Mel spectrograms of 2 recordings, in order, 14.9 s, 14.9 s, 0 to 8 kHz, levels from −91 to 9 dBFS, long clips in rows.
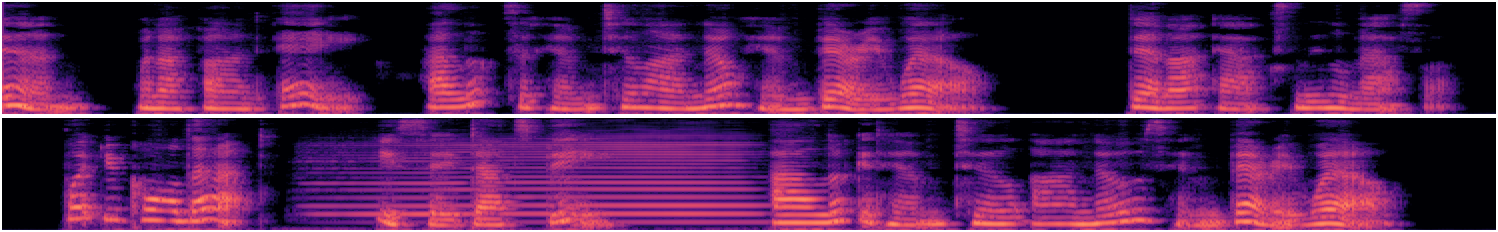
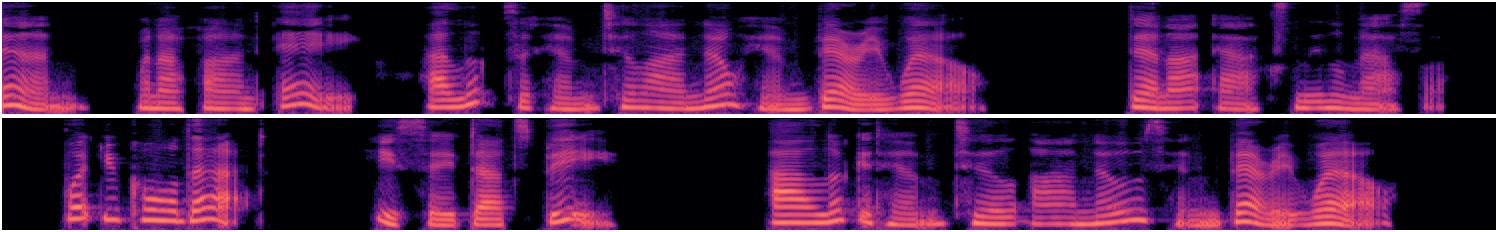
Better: second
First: background sound (Bowed string instrument); 10 dB below the speech // room echo; dies away in 0.2 s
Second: none

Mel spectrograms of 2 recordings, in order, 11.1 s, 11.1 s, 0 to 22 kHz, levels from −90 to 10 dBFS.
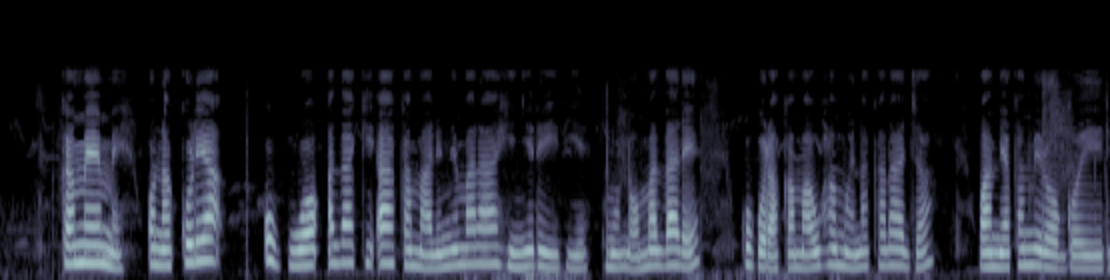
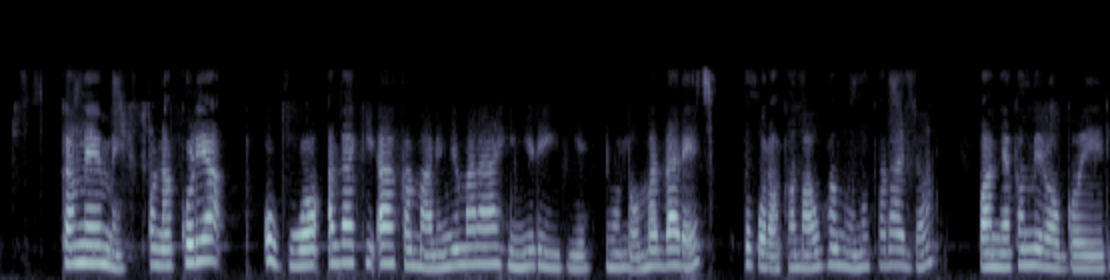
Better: first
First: none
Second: noise reduction (neural mask model DeepFilterNet 3)

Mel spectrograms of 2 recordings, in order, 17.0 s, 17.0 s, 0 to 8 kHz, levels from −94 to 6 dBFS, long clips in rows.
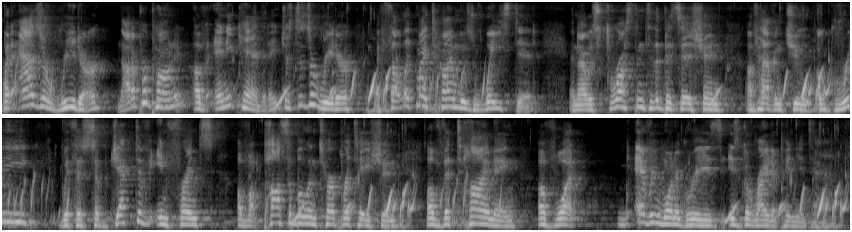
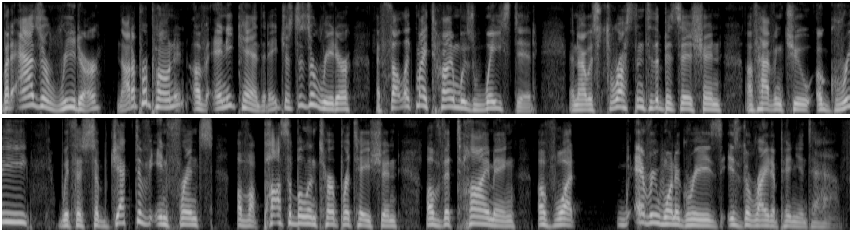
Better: second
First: background sound (Water / Liquid); 10 dB below the speech // room echo; dies away in 0.6 s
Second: none

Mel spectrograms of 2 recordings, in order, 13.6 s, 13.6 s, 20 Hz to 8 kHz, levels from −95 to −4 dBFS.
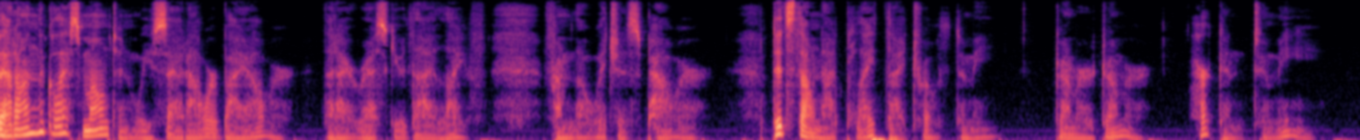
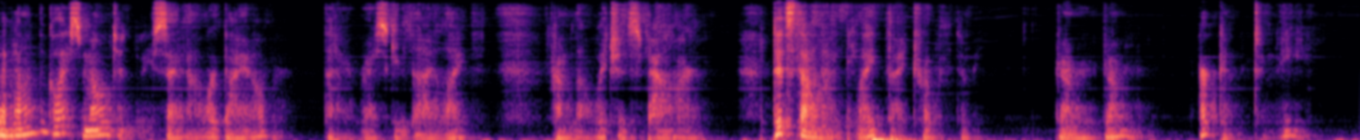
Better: first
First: none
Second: noise reduction (neural mask model DeepFilterNet 3)

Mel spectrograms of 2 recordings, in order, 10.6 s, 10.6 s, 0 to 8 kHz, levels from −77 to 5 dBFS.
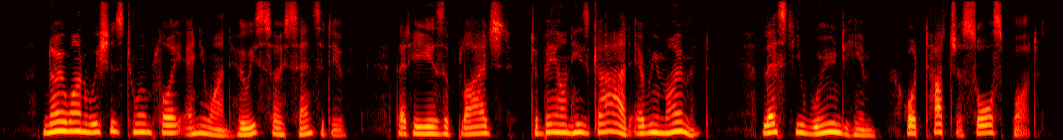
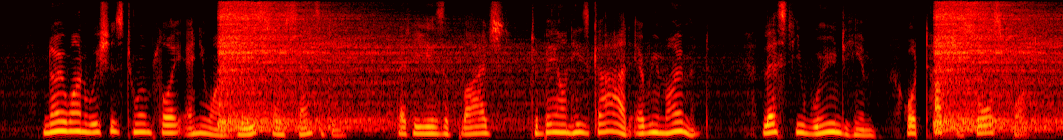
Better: first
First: none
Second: background sound (Crash cymbal); 6 dB below the speech

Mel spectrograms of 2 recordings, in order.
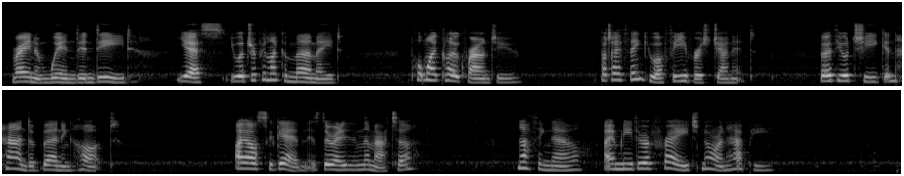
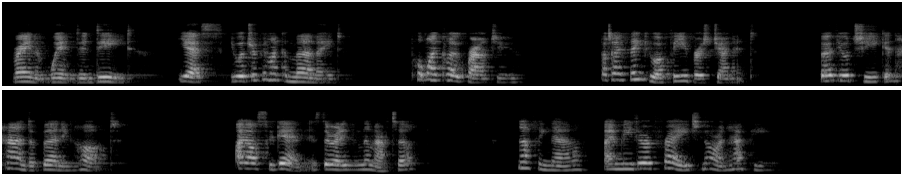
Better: first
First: none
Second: noise reduction (neural mask model DeepFilterNet 3)

